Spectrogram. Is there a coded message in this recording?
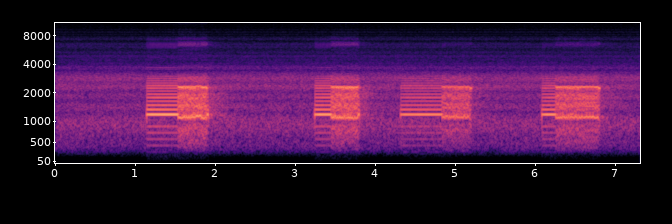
Yes: packet radio (AX.25, as in APRS), 1200 baud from 1.1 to 6.8 s, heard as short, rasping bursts, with radio hiss and a squelch burst at the end.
